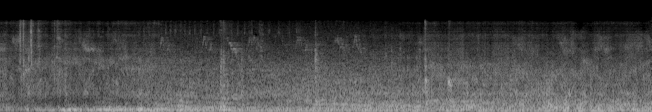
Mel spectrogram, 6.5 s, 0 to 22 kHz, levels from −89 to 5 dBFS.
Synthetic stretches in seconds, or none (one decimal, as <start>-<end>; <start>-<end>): 0.0-1.6; 4.0-6.5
